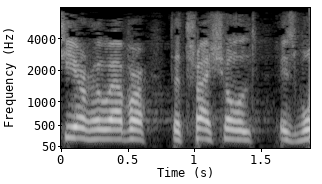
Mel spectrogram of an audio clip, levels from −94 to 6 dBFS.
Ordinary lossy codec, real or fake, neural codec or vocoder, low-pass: none; real; none; 7.2 kHz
